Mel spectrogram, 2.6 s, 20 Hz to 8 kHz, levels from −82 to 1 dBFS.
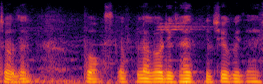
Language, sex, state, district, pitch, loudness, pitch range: Hindi, male, Madhya Pradesh, Umaria, 110 Hz, -19 LUFS, 110-115 Hz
